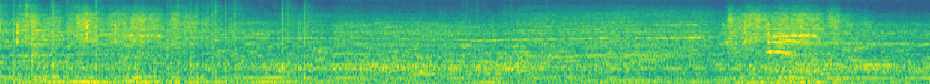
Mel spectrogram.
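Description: A race car engine roars steadily at high revs through a game.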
